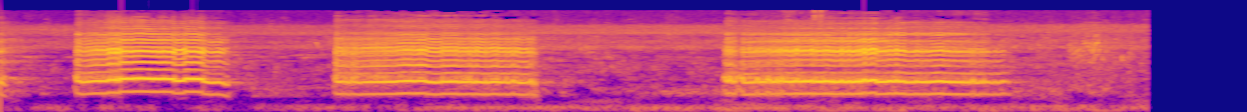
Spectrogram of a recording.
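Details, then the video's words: Male green junglefowl crowing (berkokok), a call used to lure wild junglefowl during hunts or to prompt captive birds to answer. Three drawn-out, harsh, harmonic crows about one second each, with pauses between. "SUARA AYAM HUTAN JANTAN ( NGEKEK BERKOKOK)"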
